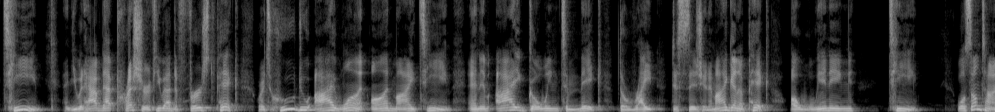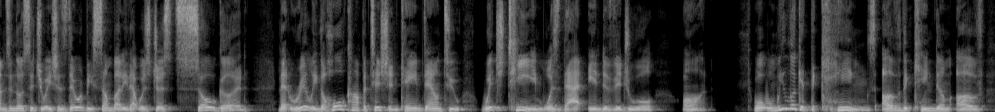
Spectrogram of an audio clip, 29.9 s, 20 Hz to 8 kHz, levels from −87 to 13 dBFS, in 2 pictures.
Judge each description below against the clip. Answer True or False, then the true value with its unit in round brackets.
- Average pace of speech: True (155 wpm)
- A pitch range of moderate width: False (6.1 semitones)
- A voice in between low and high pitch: True (150 Hz)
